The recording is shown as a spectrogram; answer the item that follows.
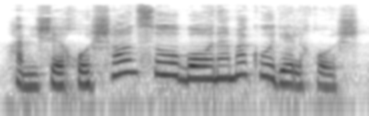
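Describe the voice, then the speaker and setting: Audiobook narrator: female, high register, calm measured reading. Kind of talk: scripted narration.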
